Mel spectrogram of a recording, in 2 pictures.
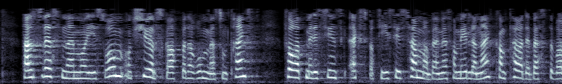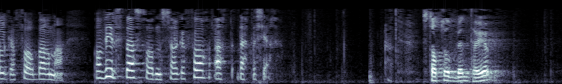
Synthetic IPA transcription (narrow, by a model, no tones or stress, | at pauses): hɛlsʋeːsn̩əmoːjiːsʁʊmo̰ːɡʃøːlskɑːpəd̪ɛʁʊməsɔmt̪ʰʁɛŋst̪ | fɔʁɑt̪mɛd̪ɪsiːnskɛkspæʁt̪ʰiːsəɪsɑmɑʁbæɪmɛfɑmiːlɪənəkʰɑnt̪ʰɑːd̪ɛbɛst̪əʋɑlɡəfɔʁbɑʁnə̰ | ʔoːʋɪlst̪ɑːt̪sʁoːd̪n̩sœʁɡəfɔʁɑt̪d̪ɛt̪ːəʃḛːʁ | st̪ɑːt̪ɔd̪bɛnt̪ʰœʏə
